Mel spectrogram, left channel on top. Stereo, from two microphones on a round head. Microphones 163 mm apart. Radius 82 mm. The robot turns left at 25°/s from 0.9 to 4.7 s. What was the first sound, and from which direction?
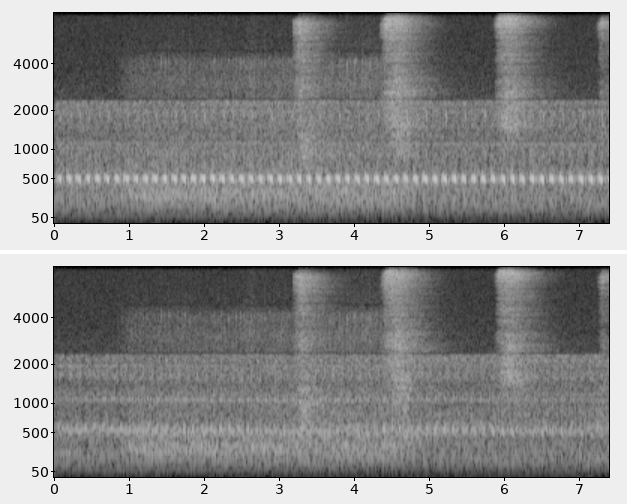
A whoosh, 60° left (ahead or behind).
